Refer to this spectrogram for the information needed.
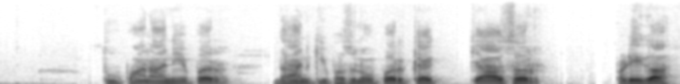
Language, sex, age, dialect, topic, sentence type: Hindi, male, 36-40, Garhwali, agriculture, question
